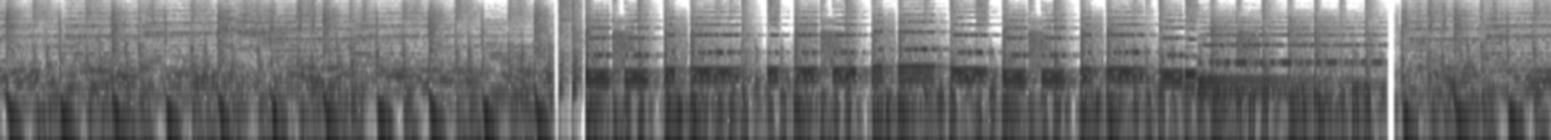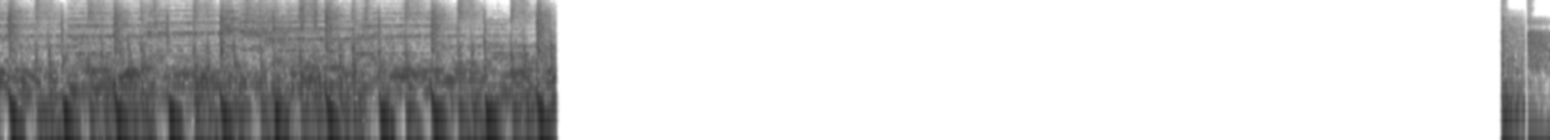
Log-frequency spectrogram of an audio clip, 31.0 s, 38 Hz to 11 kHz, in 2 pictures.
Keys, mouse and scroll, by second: 13.9 c, 14.2 click, 18.9 right click, 21.2 ctrl+s, 21.4 click, 22.3-23.7 typing, 24.3 click.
